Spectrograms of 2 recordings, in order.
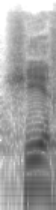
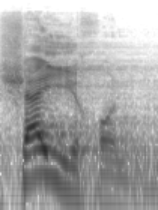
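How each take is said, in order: First: The vowel is a plain long e sound. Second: The vowel is a clear 'ay' glide. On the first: The speaker calls it wrong. "you will call your Imam what? Sheikh Sahib" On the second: The speaker calls it right. "if you know this rule, what will you call him?"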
